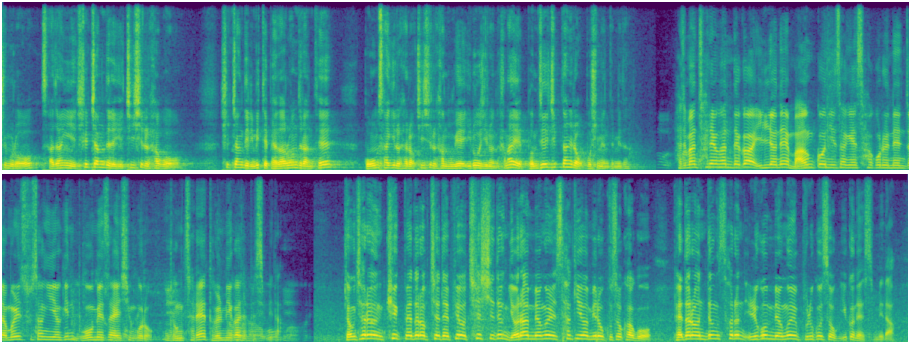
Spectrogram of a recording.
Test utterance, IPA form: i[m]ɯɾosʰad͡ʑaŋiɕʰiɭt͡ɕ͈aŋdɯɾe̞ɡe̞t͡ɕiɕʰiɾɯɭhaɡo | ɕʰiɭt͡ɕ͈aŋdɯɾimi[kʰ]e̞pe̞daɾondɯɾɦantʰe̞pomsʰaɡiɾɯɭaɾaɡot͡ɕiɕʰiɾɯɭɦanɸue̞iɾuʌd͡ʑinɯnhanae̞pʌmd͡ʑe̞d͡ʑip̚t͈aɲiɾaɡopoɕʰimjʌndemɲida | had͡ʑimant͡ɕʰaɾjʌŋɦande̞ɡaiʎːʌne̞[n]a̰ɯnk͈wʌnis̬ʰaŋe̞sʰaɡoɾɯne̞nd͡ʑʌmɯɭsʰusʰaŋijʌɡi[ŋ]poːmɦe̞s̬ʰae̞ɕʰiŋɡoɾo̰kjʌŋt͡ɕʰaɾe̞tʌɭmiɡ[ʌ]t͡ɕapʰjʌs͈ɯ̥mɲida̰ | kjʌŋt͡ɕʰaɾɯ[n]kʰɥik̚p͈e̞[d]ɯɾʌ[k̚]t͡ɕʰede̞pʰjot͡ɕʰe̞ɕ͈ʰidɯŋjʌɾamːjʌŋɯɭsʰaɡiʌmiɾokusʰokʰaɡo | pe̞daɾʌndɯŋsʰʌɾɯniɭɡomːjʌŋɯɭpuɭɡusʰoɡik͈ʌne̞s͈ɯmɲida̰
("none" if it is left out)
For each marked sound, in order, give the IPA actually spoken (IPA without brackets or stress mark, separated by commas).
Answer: m, tʰ, m, n, a, n, d, p̚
